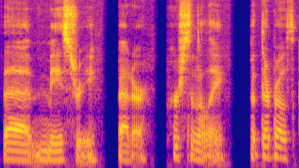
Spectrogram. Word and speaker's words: Maesri: Maisri, M-A-E-S-R-I.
